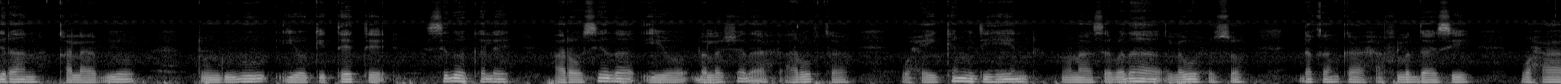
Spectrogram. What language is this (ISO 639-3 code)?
som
